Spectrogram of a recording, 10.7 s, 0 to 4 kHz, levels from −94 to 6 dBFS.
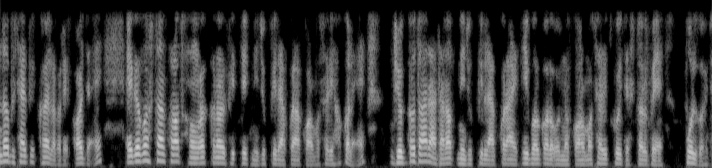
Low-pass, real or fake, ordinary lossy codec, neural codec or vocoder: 3.6 kHz; fake; none; codec, 16 kHz in and 24 kHz out, 1 kbps, XY-Tokenizer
